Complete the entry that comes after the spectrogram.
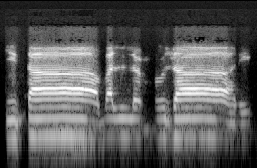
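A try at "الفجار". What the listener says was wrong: আপনি এখানে তাসদিদকে তো আগের অক্ষরের সাথে বাঁধাবেন, বেঁধিয়ে তারপরে পড়েন।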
